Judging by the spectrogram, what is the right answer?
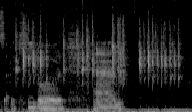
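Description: Rapid clicking of computer keyboard keys in bursts during a programming session, with a voice talking over parts of it.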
